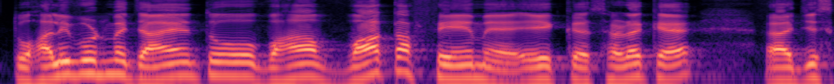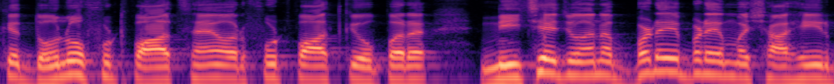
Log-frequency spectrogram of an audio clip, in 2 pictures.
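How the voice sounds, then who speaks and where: A man hosts a talk show, telling stories and explaining health in a measured way with small hesitations. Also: medium pitch. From Pakistan. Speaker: host.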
